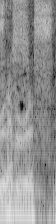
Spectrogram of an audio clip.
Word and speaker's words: Severus: Heißt der Several oder Severus? Severus. Se also Severus. – Ich habe also ne? ich habe immer, wenn ich die Filme gesehen habe, hab so wie schreibt man denn den Namen? Die nuscheln immer. – Severus. Severus. Severus. Also Se also geschrieben Severus genau.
